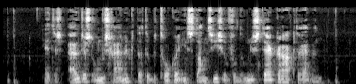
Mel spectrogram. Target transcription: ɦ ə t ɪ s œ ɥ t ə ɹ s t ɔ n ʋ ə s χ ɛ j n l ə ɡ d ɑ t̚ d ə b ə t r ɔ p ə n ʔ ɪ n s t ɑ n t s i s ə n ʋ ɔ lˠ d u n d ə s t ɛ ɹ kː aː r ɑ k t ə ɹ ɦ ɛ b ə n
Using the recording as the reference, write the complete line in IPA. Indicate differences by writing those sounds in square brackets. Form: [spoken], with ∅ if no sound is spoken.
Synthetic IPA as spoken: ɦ ə t ɪ s œ ɥ t ə ɹ s t ɔ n ʋ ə s χ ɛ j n l ə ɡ d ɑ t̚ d ə b ə t r ɔ [k] ə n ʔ ɪ n s t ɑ n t s i s ə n [v] ɔ lˠ d u n d ə s t ɛ ɹ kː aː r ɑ k t ə ɹ ɦ ɛ b ə n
